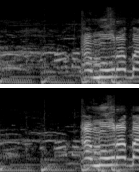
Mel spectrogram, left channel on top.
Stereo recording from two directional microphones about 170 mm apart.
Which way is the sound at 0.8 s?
5° left (ahead or behind).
